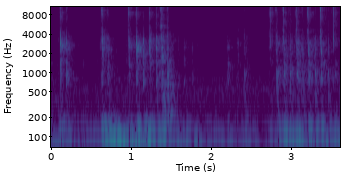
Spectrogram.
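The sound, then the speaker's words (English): Rapid clattering keystrokes on a computer keyboard, coming in bursts with a brief pause in the middle, fairly quiet over a low background hum. “Excuse my keyboard.”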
